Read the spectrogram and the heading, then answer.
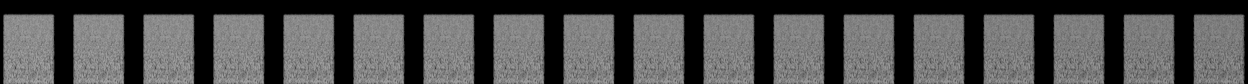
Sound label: noise point 3 dB; quantifying 3dB noise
